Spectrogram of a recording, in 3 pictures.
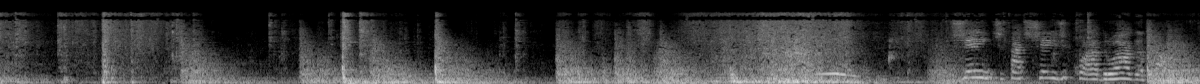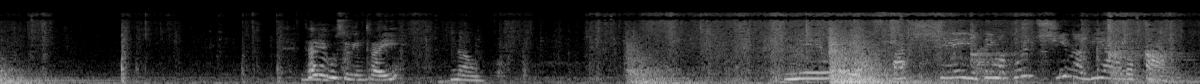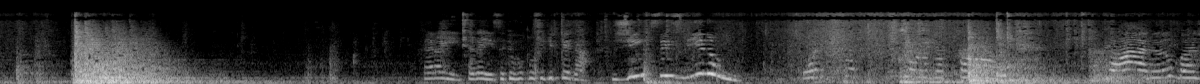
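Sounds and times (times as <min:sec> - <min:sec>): metal pole rummaging through trash: 0:00.0 - 0:14.8, 0:15.5 - 0:36.0
plastic bags and cardboard rustling: 0:00.0 - 0:36.0.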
